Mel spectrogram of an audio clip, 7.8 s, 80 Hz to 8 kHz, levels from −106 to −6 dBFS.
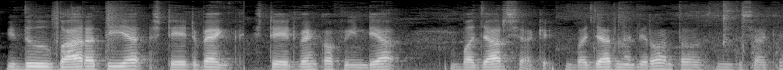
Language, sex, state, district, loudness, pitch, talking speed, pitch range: Kannada, male, Karnataka, Belgaum, -29 LUFS, 115 Hz, 105 wpm, 110-120 Hz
